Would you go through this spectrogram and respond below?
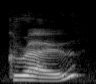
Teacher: you really want that to sound very round like the letter O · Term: alphabet o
